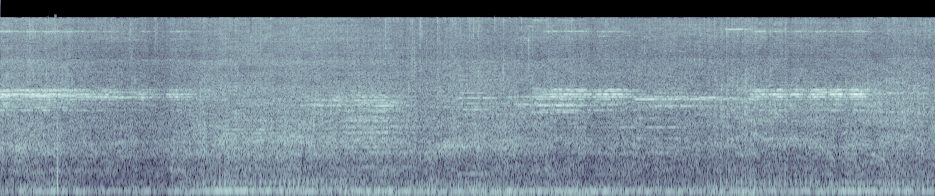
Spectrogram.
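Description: A motor tricycle's engine running steadily, a constant low hum.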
